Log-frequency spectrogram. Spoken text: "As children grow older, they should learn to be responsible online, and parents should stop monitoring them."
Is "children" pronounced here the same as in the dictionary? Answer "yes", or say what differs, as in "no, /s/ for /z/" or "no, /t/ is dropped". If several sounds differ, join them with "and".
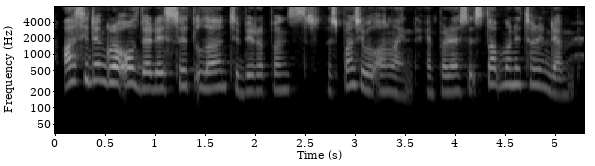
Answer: no, /l/ is dropped and /ɹ/ is dropped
